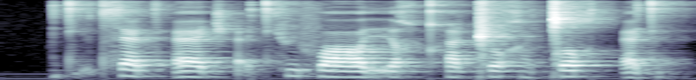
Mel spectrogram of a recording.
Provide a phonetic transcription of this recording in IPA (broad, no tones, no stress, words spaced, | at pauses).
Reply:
tʲo̰tsæ t͡sʼæːt͡ʃʼæ̰tʲfi fɒːrʲɒχqʰeǁu χæ̤ǀoχt͡sʼætʲ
